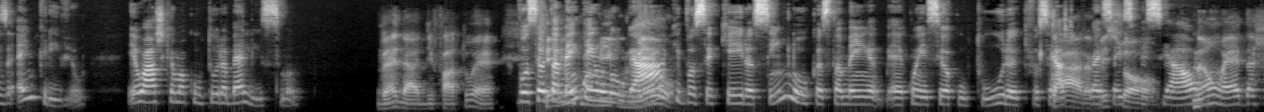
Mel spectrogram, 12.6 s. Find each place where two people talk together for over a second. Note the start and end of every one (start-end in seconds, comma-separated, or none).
5.5-6.8, 10.5-12.1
